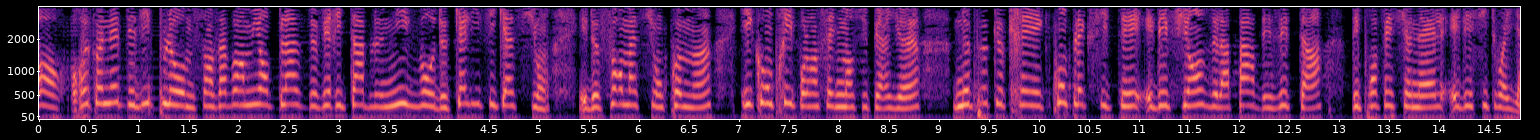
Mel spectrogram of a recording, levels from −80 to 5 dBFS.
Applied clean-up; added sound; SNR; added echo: neural mask model RNNoise.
